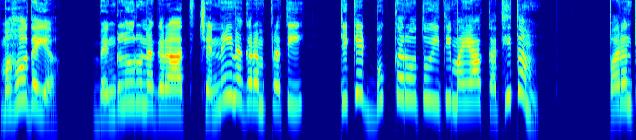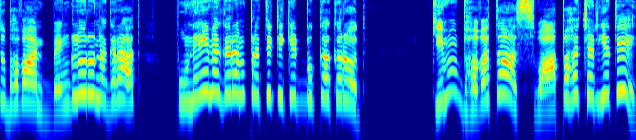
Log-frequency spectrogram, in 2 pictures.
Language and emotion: Sanskrit, angry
